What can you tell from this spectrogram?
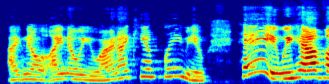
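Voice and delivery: ordinary delivery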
